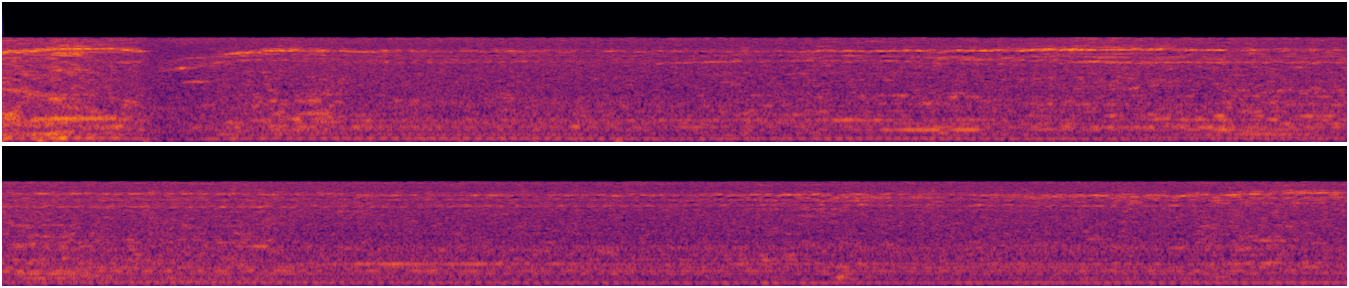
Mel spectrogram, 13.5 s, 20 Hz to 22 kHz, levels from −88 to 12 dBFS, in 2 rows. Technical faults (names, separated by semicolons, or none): noise suppressor applied to music or sounds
